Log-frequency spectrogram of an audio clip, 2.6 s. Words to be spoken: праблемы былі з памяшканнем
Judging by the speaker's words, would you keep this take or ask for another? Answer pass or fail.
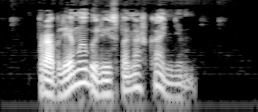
pass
